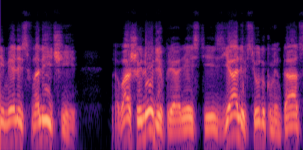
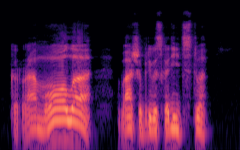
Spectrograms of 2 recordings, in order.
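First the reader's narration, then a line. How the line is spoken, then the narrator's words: Quiet, hateful. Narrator (Russian): С ненавистью глядя на весовщика, тихо произнес следователь по особым поручениям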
